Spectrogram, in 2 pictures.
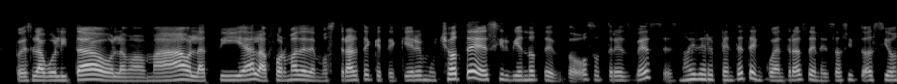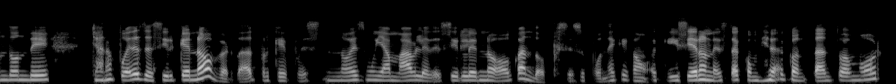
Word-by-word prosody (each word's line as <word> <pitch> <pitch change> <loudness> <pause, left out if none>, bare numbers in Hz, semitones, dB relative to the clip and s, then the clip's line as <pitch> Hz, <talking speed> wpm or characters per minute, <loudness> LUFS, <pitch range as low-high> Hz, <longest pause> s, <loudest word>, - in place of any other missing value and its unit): pues, 180 +1 -2
la 190 -1 +4
abuelita, 200 +4 +5
o 185 - +1
la 170 -1 -2
mamá, 175 +5 +3
o - - +5
la 180 -3 +1
tía, 205 +4 +1
la 175 - +3
forma 205 +4 0
de 215 - +3
demostrarte 195 +5 -1
que 200 - -5
te 175 -1 -10
quiere 200 +2 -2
muchote, 245 +7 +5
es 225 - -2
sirviéndote 205 -4 -3
2 230 -1 -6
o 205 - -10
3 195 -1 -6
veces, 250 - -4
¿no?, 200 - -7
y 235 - +1
de 240 -1 0
repente, 215 +2 -3
te 290 - 0
encuentras 200 -1 -2
en 210 -5 -2
esa 180 +2 -8
situación, 205 -1 -5
donde 210 +1 +1 0.4
ya 200 -1 -2
no 230 +2 -2
puedes 205 +4 +3
decir 200 -1 -3
que 210 0 +4
no, 265 - +6
¿verdad?, - - -5
porque 180 -2 -8
pues, 150 - -17
no 185 -1 -8
es 205 0 -3
muy 205 -1 -6
amable 185 0 -1
decirle 190 +4 -3
no, 185 -3 -2
cuando 265 - -1
pues, - - -13
se 465 - -15
supone 175 0 -12
que 215 +1 -11
co 165 -2 -6
que 175 -1 -10
hicieron 195 +1 +4
esta 180 +5 -2
comida 195 +1 -2
con 195 -5 -1
tanto 180 +4 0
amor, 195 +7 -2
200 Hz, 205 wpm, -25 LUFS, 185-215 Hz, 0.4 s, no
